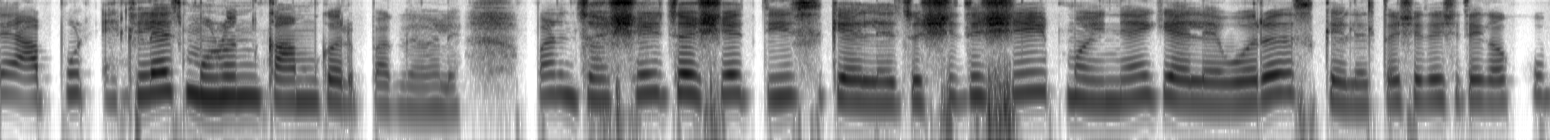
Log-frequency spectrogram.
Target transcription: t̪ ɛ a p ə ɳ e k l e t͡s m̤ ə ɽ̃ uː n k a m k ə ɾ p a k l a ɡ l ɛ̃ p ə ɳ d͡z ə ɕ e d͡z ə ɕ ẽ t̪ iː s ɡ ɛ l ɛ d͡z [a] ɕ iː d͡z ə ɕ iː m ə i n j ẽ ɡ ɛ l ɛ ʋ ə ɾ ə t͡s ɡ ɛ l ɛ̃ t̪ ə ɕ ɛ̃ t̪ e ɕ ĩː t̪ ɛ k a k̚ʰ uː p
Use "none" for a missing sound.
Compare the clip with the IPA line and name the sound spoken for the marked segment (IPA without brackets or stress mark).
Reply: ə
